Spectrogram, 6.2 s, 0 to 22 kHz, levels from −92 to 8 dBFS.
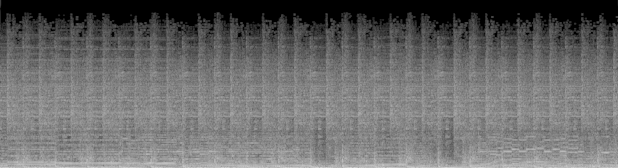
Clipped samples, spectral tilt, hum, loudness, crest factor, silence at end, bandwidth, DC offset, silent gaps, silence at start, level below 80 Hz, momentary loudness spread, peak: under 0.1%; -4 dB/octave; none; -16 LUFS; 12 dB; 0 s; 19.5 kHz; under 0.1%; none; 0 s; -22 dBFS; 1 LU; -4 dBFS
